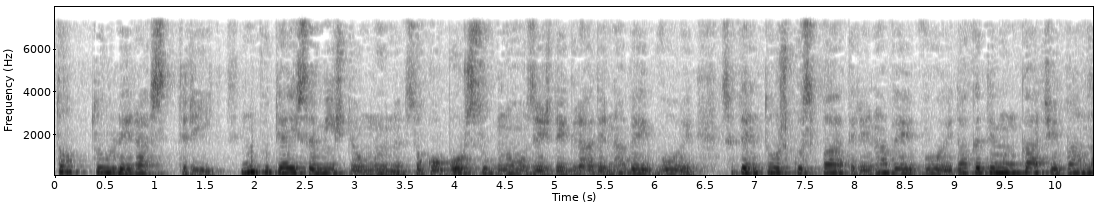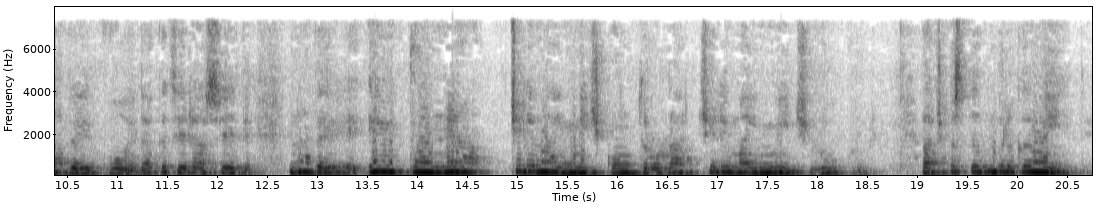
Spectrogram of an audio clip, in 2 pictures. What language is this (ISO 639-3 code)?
ron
